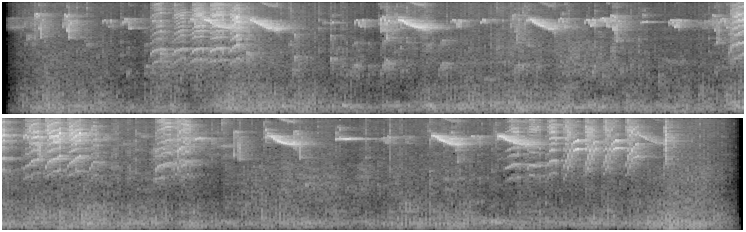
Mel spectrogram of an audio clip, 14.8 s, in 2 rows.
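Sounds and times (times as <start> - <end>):
birds: 0.1 - 14.8.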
